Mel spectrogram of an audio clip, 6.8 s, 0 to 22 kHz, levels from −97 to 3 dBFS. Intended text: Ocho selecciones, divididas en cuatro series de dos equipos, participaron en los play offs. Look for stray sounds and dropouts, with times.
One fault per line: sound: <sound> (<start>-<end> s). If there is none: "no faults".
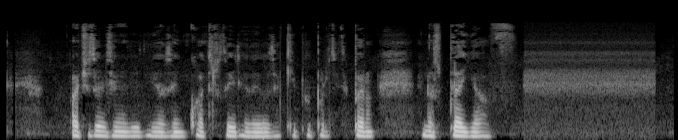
no faults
